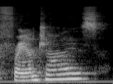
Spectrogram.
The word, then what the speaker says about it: franchise: start with franchise um where the stress is on the fran syllable we have the a vowel that we were talking about in brad so again i would build it from the r i would try ran fran and then the chi's syllable has the the sound that we associate with ch the letter i says it's name it's the i diphthong and the letter letters sc say the z sound and then the e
